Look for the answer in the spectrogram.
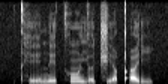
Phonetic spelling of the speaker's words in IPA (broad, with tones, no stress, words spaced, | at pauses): t̪ʰe˩n̪e˥t̪ʰõ˥ jə˩t͡ʃe˩qʼe˥ ɾi˩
